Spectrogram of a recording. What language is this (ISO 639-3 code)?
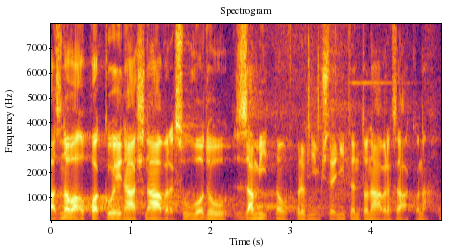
ces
